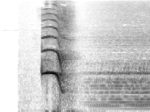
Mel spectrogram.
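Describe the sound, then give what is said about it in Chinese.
A woman's sharp, high-pitched scream bursts out suddenly at a dock, lasting about half a second and sliding downward in pitch, then gives way to a steadier, quieter sustained tone. “一声女子的尖叫声在码头回荡。”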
